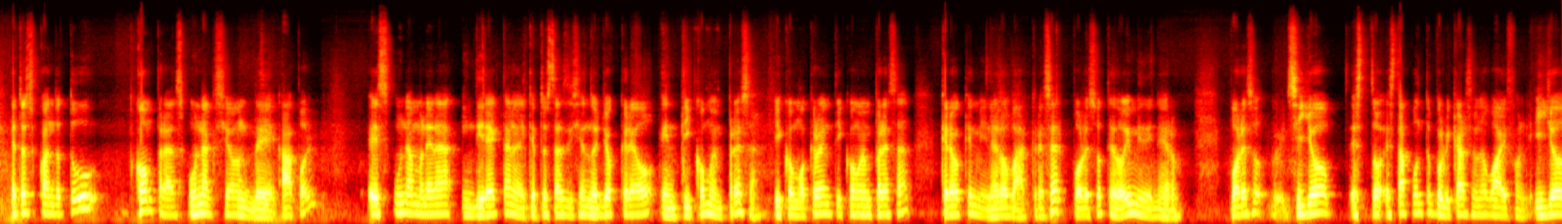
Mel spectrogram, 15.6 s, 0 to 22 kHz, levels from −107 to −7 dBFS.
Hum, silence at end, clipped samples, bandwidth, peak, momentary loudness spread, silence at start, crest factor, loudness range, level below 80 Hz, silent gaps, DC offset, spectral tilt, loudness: none; 0 s; under 0.1%; 14.5 kHz; 0 dBFS; 6 LU; 0 s; 20 dB; 1 LU; -52 dBFS; none; under 0.1%; -7 dB/octave; -20 LUFS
